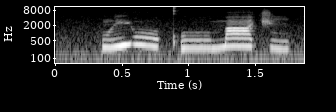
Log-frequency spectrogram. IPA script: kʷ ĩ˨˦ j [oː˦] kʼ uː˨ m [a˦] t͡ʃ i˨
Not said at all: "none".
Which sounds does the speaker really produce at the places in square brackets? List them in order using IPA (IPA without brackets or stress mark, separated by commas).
oː˦˨, aː˦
